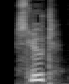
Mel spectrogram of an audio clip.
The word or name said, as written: slut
